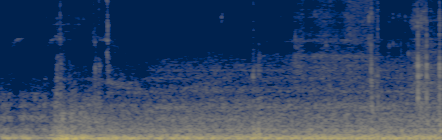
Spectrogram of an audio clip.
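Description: A car with a parking brake fault is started, its engine catching and settling into a low steady rumble with a few faint clicks on top, close and continuous.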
